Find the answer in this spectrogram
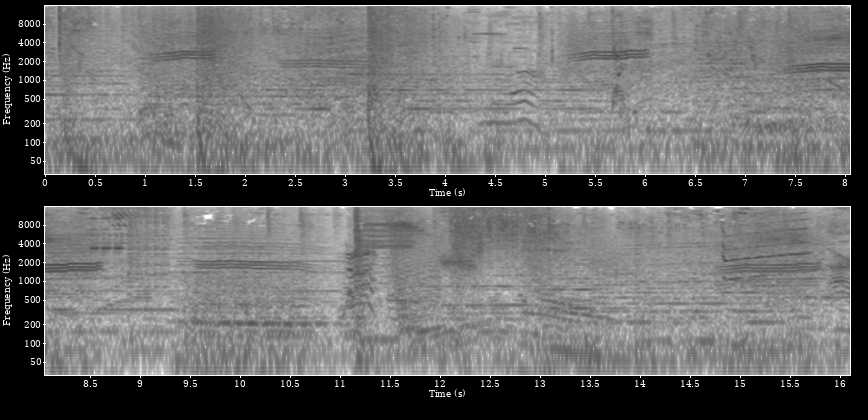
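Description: Cartoon action-scene soundtrack: a music score under crash and explosion effects, with several sharp impacts and a few short, warbling, high-pitched cries.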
